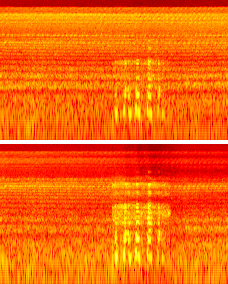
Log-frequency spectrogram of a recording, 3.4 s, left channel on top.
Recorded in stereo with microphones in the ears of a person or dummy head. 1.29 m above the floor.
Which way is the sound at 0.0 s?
35° left (ahead or behind).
